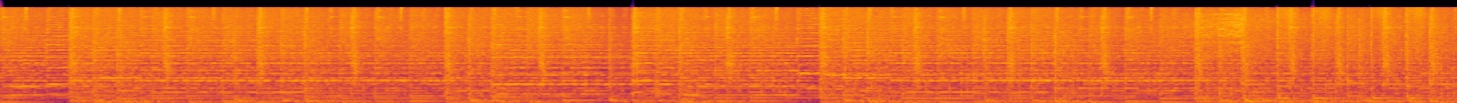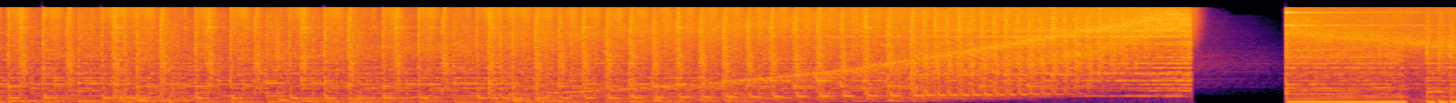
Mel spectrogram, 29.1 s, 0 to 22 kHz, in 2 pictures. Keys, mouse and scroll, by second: 0.0 middle click, 0.7 scroll up 3, 0.9 shift+a, 1.9 click, 2.7 s, 3.6 click, 4.8 click, 5.6 click, 6.3 click, 7.7 click, 8.9 shift+a, 10.1 click, 11.2 click, 11.5 middle click, 12.5 s, 13.7 click, 14.3 shift+middle click, 15.3 click, 15.5 click, 17.4 click, 18.0 click, 18.8 click, 19.3 click, 19.4 click, 21.1 s, 22.2 click, 22.4 click, 22.7 click, 25.4 click, 25.8 click, 26.6-27.0 scroll up 2, 26.8 shift+middle click, 27.2 click, 27.9 scroll up 3, 28.1 shift+middle click, 28.7 shift+a.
